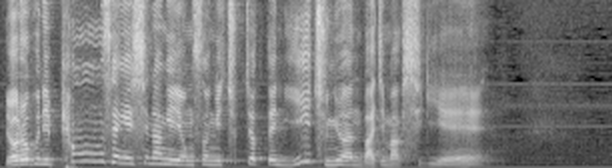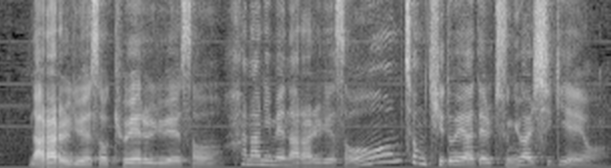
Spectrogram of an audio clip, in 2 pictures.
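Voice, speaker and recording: A male pastor preaching a sermon, asking the congregation questions and swinging from loud bursts to quiet asides. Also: a little high.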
